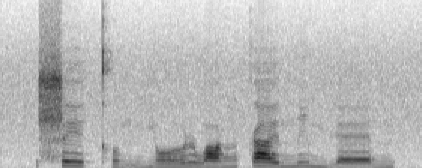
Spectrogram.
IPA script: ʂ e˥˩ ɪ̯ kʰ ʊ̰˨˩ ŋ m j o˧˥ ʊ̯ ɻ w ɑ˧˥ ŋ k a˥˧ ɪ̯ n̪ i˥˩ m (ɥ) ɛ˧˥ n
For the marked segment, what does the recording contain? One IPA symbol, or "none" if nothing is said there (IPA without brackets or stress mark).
ɥ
